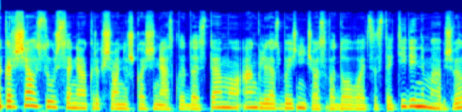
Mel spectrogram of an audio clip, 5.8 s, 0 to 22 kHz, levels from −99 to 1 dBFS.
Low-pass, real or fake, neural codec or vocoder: 14.4 kHz; real; none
